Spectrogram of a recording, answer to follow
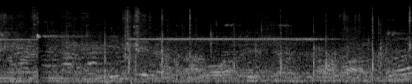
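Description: Electric fencing scoring machine giving a steady high beep for about two seconds, starting about a second in, the signal that a touch has landed. Background voices and sharp clicks of footwork and blades run under it.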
